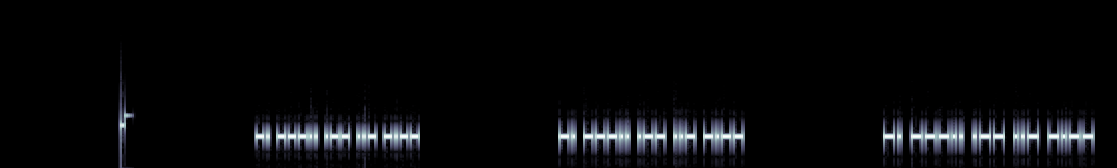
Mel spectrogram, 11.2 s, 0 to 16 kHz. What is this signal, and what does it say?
Morse code, heard as a keyed tone, about 36 wpm, 700 Hz. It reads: N8WUY N8WUY N8WUY
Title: Speed Racing - USA Call Signs 30wpm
